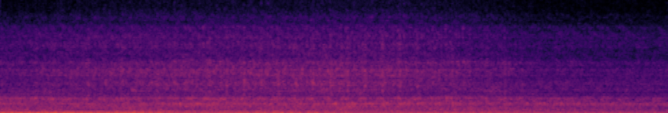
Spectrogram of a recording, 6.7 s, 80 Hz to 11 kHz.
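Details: Ford F250 6.0L Powerstroke diesel after cleaning sticking Garrett VGT turbo vanes/unison ring: steady, even idle with smooth low rumble, no knocks or irregular beats; runs and sounds good, normal idle, check-engine light on, maybe already present before.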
